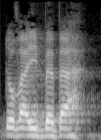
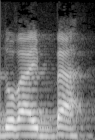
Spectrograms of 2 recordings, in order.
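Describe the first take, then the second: First: A vowel separates the two b sounds. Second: The two b sounds merge into one doubled b. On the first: The speaker calls it wrong. "این ببه برای عرب سخته" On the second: The speaker calls it right. "ولی برای عرب خیلی شیرین تره"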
